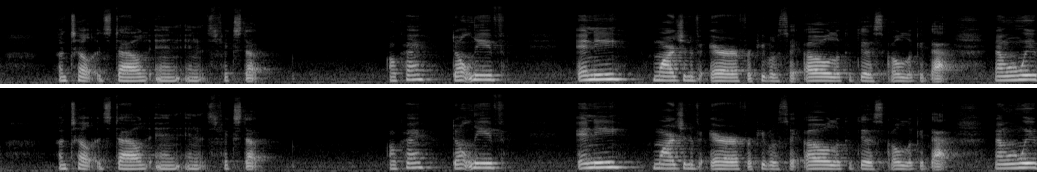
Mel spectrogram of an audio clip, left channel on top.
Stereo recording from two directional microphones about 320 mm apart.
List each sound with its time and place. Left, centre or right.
0.6 s a woman's voice: centre
3.8 s a woman's voice: centre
